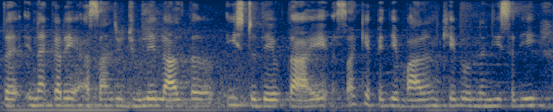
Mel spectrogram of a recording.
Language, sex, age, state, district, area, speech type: Sindhi, female, 60+, Delhi, South Delhi, urban, spontaneous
